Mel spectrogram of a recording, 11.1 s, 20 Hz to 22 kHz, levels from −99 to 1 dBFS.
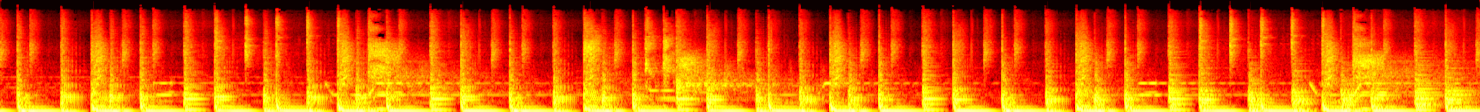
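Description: No technical faults can be heard in this audio.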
